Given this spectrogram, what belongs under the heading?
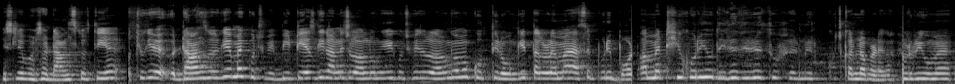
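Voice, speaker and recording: A young woman with a hoarse throat from a cold, chatting in a rambling, self-mocking way as she vlogs her day. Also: sits high, fast, hardly any pauses, slight background noise. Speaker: vlogger. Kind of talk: casual vlog chat.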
